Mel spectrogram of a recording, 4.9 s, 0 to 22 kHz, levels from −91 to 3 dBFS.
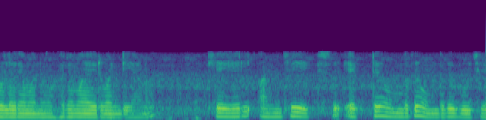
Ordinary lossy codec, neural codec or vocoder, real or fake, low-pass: none; none; real; 3.6 kHz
